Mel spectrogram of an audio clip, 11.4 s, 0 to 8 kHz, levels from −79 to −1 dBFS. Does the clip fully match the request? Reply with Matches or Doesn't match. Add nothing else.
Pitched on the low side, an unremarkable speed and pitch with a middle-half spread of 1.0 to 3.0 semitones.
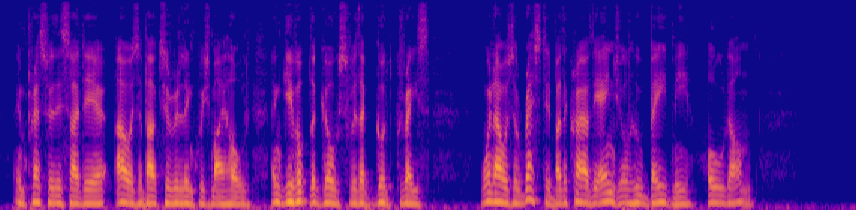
Matches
